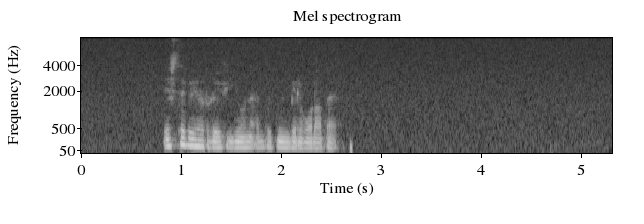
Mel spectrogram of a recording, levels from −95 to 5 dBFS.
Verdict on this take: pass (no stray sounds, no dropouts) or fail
pass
